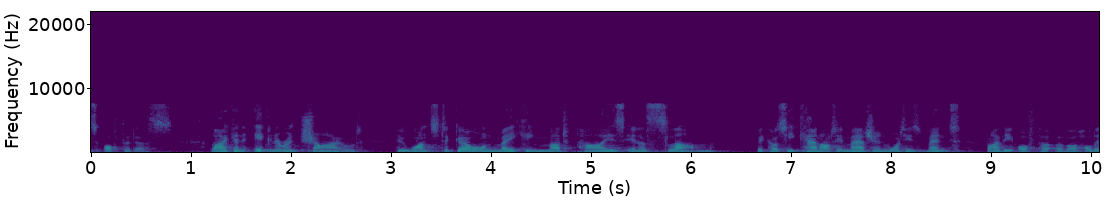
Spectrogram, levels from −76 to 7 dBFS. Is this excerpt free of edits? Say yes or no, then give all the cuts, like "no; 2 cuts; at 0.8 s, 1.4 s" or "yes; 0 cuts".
yes; 0 cuts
